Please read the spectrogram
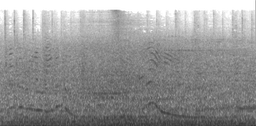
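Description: Steady rumble of road traffic passing close by, with a person's soft, drawn-out calls rising and falling in pitch, the longest about halfway through.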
